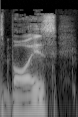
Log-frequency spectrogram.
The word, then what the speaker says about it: Boyce: The other big one is just the way you pronounce boys, B-O-Y-C-E.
